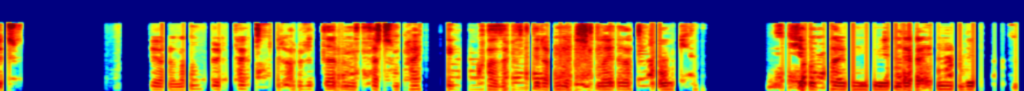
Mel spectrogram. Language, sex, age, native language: Icelandic, female, 18-19, Icelandic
